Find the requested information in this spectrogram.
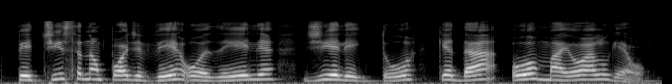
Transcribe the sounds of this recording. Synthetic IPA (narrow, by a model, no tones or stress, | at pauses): pet͡ʃist̪ɐnɐ̃w̃pɔd͡ʒɪveɾoɾeʎɐd͡ʒɪelejt̪oɾkɪd̪aomajɔɾaluɡɛw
